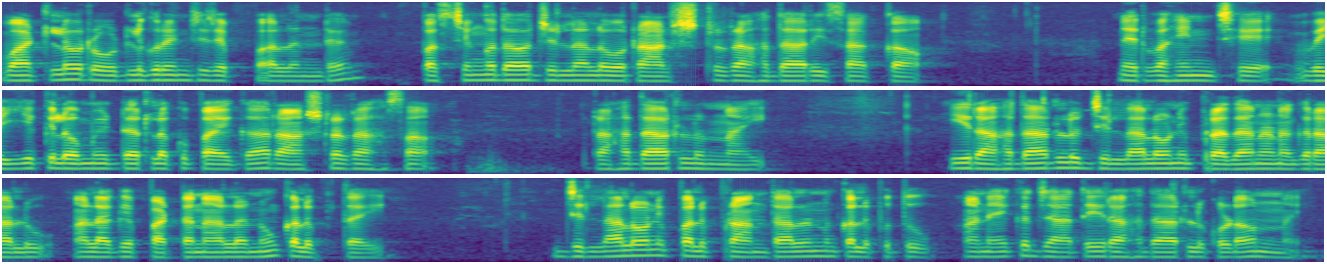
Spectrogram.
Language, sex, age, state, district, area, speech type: Telugu, male, 45-60, Andhra Pradesh, West Godavari, rural, spontaneous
